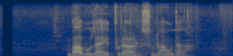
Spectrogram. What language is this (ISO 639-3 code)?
nep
